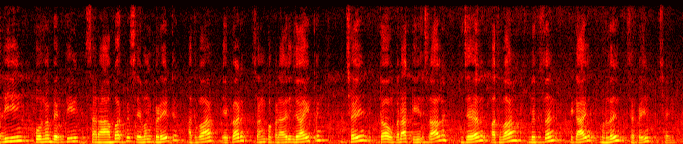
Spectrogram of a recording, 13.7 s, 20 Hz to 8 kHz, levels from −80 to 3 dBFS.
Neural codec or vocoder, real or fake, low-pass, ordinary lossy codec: codec, 16 kHz, 2 kbps, FunCodec, trained on LibriTTS, 25 frames a second; fake; none; none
